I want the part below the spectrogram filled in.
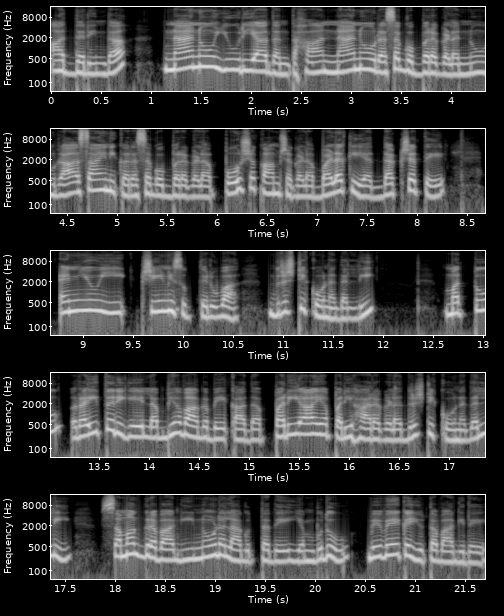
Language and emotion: Kannada, neutral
